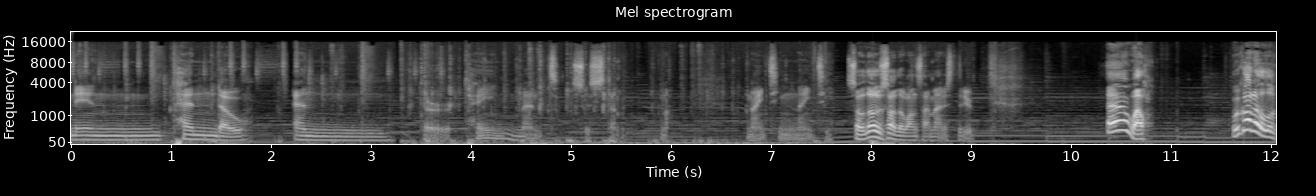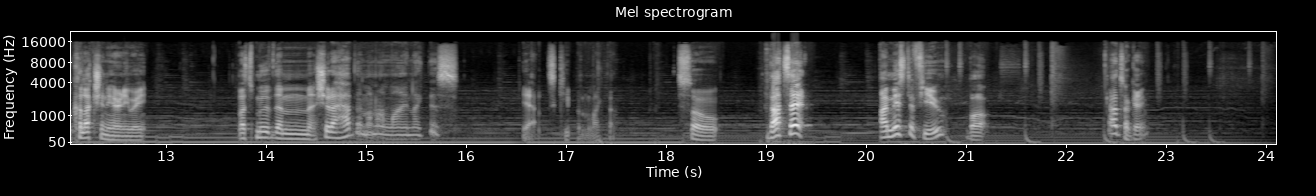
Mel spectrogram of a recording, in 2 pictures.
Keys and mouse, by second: 6.2 BackSpace, 6.8 9, 10.0 middle click, 11.5 middle click, 12.7 shift+click, 15.2-16.9 middle drag, 17.3 shift+middle click, 17.9 middle click, 19.0 shift+space, 20.5 click, 20.8 click.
